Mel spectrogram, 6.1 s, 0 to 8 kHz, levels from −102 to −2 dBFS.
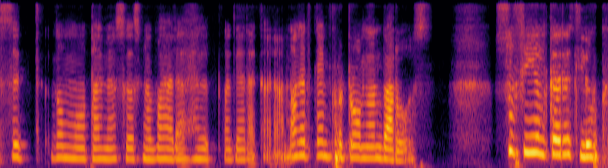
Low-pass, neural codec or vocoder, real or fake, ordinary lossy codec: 7.2 kHz; codec, 32 kHz, 1.9 kbps, SNAC; fake; none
